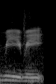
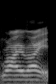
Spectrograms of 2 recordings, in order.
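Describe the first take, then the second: First: Each syllable has the vowel of 'ree'. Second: Each syllable has the vowel of 'rye'. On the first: The speaker calls it right. "it's definitely Riri" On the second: The speaker calls it wrong. "it's not Rai Rai"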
